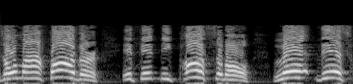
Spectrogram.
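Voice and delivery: high, loud preacher's plea; crying out in prayer. Retold or imitated. Preacher voicing Jesus pleading with the Father, crying out. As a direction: cry it out to heaven, imitating prayer. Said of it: "He's crying unto the Father".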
